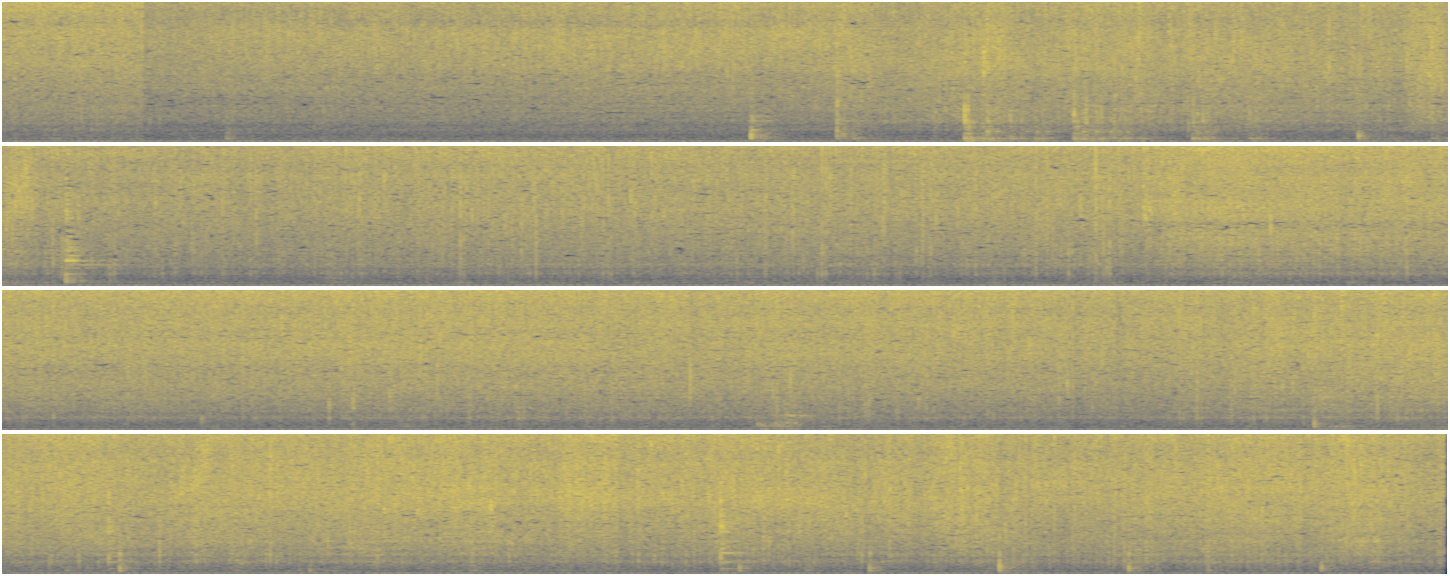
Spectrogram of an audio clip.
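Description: Diced vegetables and chicken frying in oil in a metal pan, a steady sizzle. A wooden spatula stirs through them, with a cluster of knocks and clatters about four to eight seconds in and more taps against the pan later on.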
